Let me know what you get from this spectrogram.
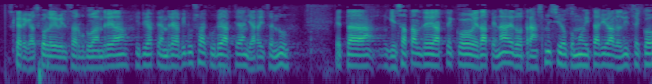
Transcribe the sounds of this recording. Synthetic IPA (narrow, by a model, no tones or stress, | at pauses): eske̞rikasko̞leɣ̞e̞β̞ilt͡saɾβuɾuand̪ɾeaiɾiaɾt̪e̞and̪ɾe̞aβiɾusakuɾe̞aɾt̪e̞anɟarajt͡se̞nd̪u | e̞̰t̪aɣisat̪ald̪e̞aɾt̪e̞ko̞e̞ð̞ape̞nae̞ðo̞t̪ɾanzmisio̞ko̞munit̪aɾio̞aɣe̞ld̪it͡se̞ko̞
